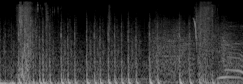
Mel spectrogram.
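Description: Rapid bursts of automatic gunfire and fusillades from combat in the Cyberpunk video game, dense and loud, with volleys crackling in close succession and a brief tonal beep near the end.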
